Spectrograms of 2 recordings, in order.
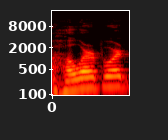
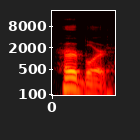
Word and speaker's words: Hoerboard: horror board stereo te I was calling it horor board before but a German viewer told me that's pronounced like hurt herbo and it is one of like the earliest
